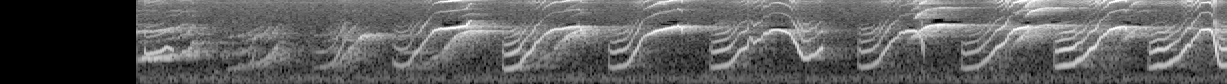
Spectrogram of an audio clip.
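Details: Baby Peruvian guinea pig screaming on hearing guinea pig sounds: loud, repeated sharp whistles that rise steeply then drop, about three per second, in a steady run.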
